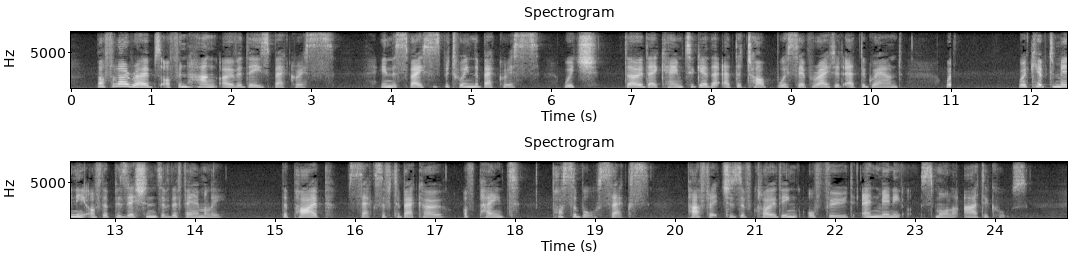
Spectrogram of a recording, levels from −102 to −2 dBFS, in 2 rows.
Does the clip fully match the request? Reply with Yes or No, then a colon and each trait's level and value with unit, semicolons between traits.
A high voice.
Yes: high, 195 Hz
